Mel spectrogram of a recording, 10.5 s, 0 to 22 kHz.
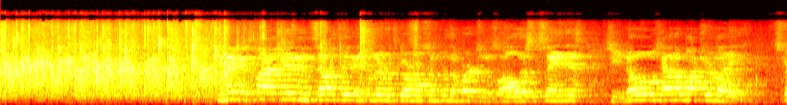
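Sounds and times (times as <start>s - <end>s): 
audience clapping: 0.0s - 3.8s
speech: 2.9s - 10.4s.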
